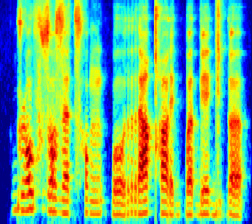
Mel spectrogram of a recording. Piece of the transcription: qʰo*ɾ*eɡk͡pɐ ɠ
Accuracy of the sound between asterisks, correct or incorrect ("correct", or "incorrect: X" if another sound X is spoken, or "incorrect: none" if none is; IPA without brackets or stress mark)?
correct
